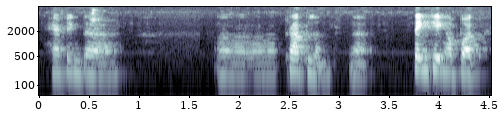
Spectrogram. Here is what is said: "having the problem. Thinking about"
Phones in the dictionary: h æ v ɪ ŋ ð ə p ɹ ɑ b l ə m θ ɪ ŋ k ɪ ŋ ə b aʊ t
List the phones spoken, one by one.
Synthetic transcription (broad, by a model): h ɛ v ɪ ŋ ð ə p ɹ ɑ b l ə m s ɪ ŋ k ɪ ŋ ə b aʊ t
